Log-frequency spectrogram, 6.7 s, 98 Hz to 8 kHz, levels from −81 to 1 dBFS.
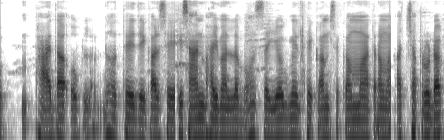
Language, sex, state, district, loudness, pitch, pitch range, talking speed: Chhattisgarhi, male, Chhattisgarh, Rajnandgaon, -18 LUFS, 95 Hz, 95-105 Hz, 190 wpm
